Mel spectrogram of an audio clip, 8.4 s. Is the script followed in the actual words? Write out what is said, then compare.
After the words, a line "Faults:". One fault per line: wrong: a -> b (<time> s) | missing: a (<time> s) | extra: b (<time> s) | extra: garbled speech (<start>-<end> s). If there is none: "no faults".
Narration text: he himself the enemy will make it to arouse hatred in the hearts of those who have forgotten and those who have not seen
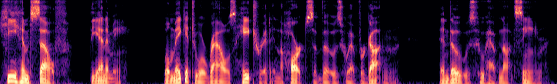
he himself the enemy will make it to arouse hatred in the hearts of those who have forgotten and those who have not seen
Faults:
no faults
